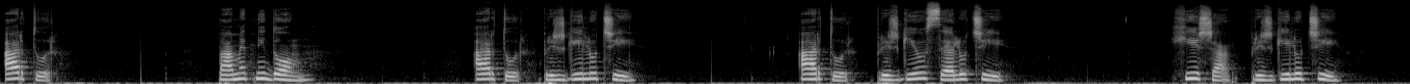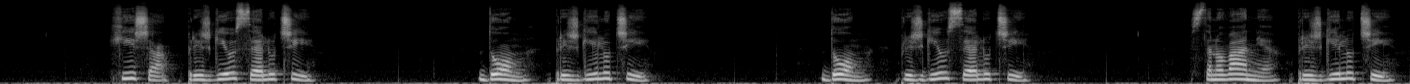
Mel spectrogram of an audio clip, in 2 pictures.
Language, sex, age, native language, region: Slovenian, female, 18-29, Slovenian, Gorica region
